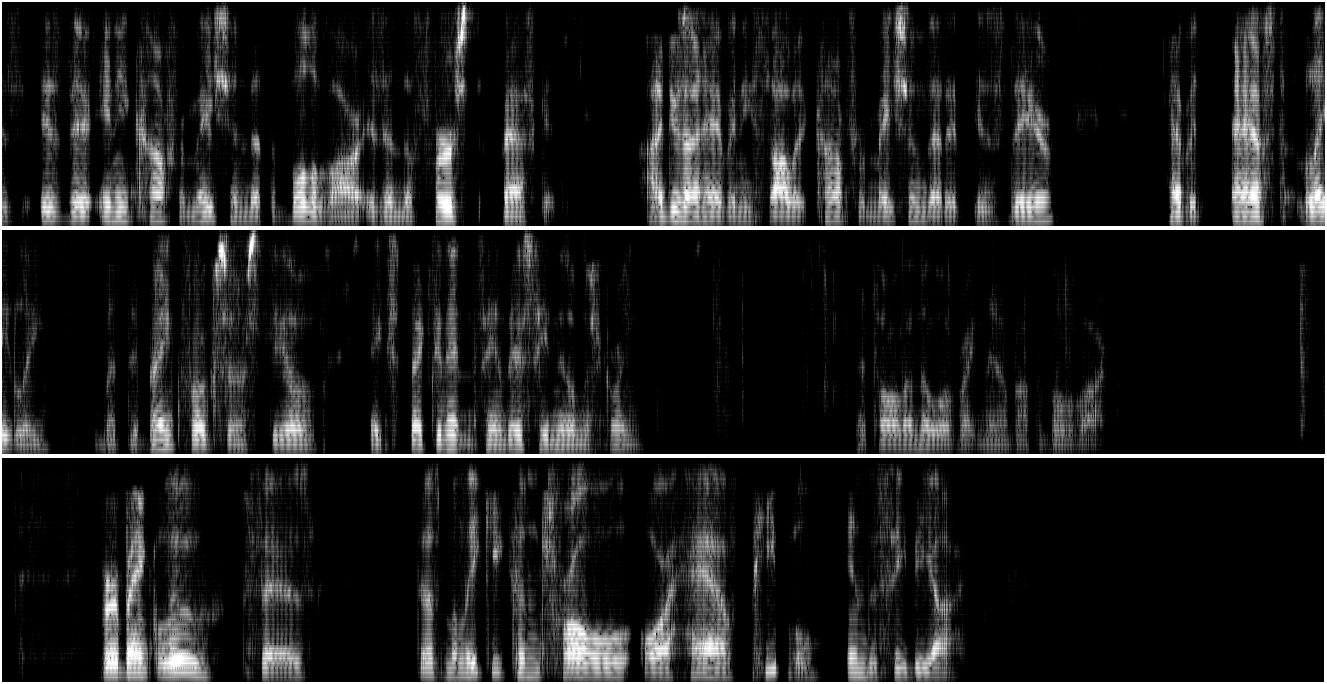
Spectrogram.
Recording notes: TNTSuperfantastic Conference Call.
